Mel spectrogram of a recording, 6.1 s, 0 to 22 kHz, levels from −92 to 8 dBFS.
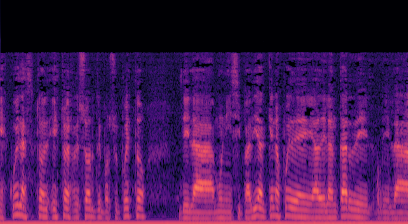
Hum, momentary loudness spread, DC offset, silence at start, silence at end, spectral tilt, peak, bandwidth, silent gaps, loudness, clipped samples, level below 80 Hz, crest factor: none; 11 LU; 2%; 0 s; 0 s; -5 dB/octave; -10 dBFS; 8.8 kHz; none; -30 LUFS; under 0.1%; -60 dBFS; 18 dB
